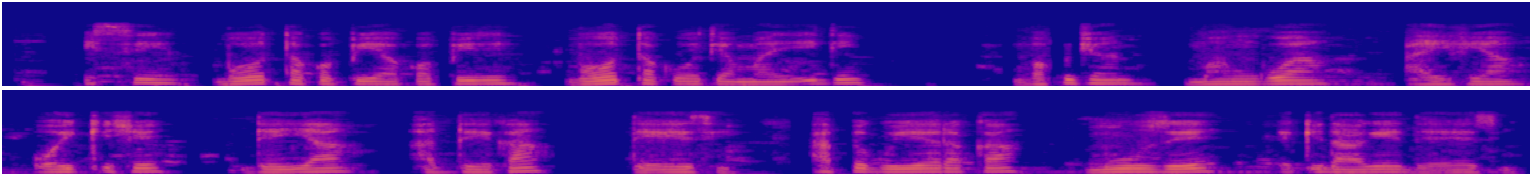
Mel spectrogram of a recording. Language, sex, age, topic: Gamo, male, 25-35, agriculture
